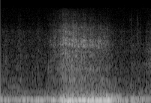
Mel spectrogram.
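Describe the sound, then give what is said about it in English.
A car engine idles with a low thrum on a late-night highway, then revs up briefly as the driver guns it forward a little, swelling in loudness for about a second before settling back to a steady rumble. “And just the uncertainty in her voice and the the the thrum of his engine as he guns it forward a little bit, all this menace that's added.”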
